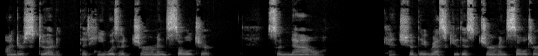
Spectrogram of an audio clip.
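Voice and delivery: ordinary delivery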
